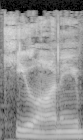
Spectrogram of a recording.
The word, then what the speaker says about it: Kehlani: You know, Kalani may very well... Did I say that right? – It's like Kehlani.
